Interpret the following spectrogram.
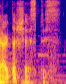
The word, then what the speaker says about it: Artaxerxes: o rei da época, né, que se chamava Artaxerxes. Desculpa a pronúncia, mas estou treinando esse nome desse rei da Babilônia tantas vezes que até hoje eu não consegui. Mas é Artaxerxes.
